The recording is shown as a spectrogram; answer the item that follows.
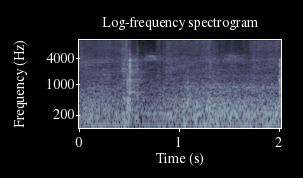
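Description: Oily cloth rag rubbing over the outside of a cast concrete bowl: a steady scrubbing, with one light knock about half a second in.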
